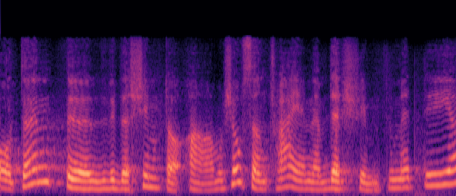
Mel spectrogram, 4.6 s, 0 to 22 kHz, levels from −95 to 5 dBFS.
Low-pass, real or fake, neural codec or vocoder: 9.9 kHz; fake; codec, 16 kHz in and 24 kHz out, 0.4 kbps, LongCat-Audio-Codec, fine tuned four codebook decoder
